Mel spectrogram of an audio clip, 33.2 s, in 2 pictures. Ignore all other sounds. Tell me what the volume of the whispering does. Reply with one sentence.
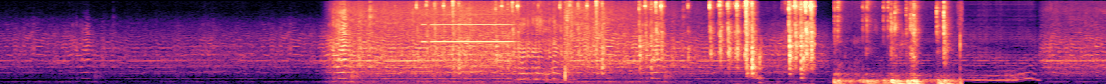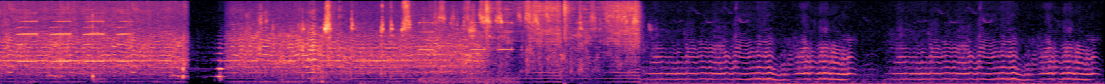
The volume of the whispering goes down.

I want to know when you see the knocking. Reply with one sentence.
You can't hear the knocking here.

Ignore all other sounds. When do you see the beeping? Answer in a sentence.
You can hear the beeping from 6.3 to 7.8 s, from 16.9 to 18.6 s and from 22.9 to 24.4 s.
